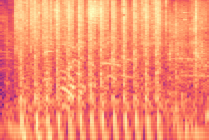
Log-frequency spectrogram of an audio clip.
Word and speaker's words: sūris: How do you say cheese? Sūris.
